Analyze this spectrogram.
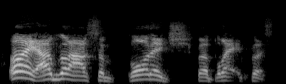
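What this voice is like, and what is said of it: Put-on Scottish accent. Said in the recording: “you almost want to say it with a Scottish accent.”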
